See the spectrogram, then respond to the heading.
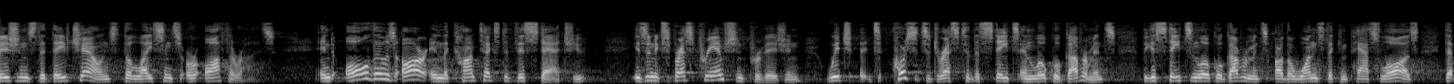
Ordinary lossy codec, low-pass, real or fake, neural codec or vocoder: Opus, 64 kbps; 7.2 kHz; real; none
